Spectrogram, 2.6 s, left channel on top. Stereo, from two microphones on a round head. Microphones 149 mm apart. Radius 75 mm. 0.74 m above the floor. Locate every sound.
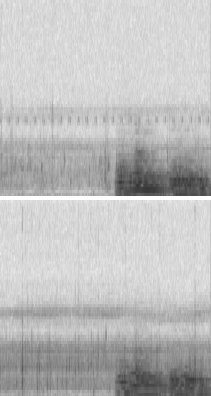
1.4 s a trumpet: 20° left (ahead or behind), 2.5 m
